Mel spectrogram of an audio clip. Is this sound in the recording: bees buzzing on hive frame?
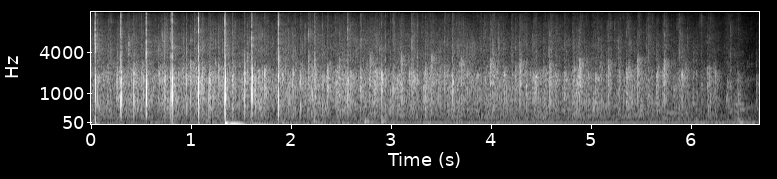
no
